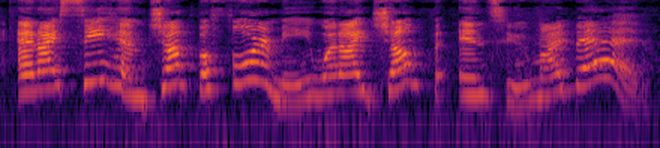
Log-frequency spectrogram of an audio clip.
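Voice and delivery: put-on sing-song poem reading for children, lilting; reading a poem aloud. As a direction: read it like a bedtime poem to little kids.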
